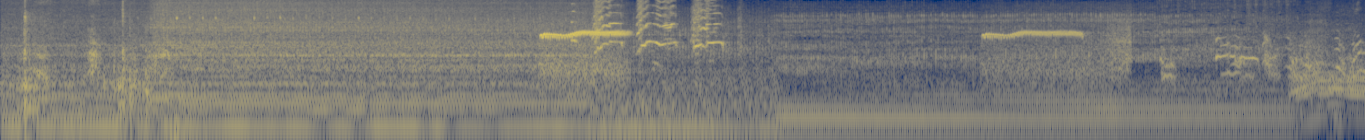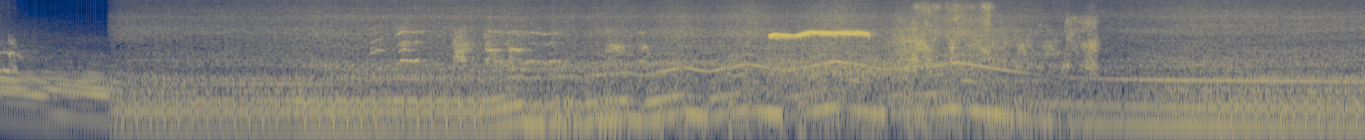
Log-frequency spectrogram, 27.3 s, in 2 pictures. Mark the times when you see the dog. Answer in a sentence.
You can hear the dog from 0.2 to 1.9 s, from 5.7 to 7.5 s, from 11.6 to 13.9 s, from 17.3 to 20.2 s and from 22.8 to 24.6 s.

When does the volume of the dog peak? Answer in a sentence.
The loudest moment of the dog is at 7 seconds.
